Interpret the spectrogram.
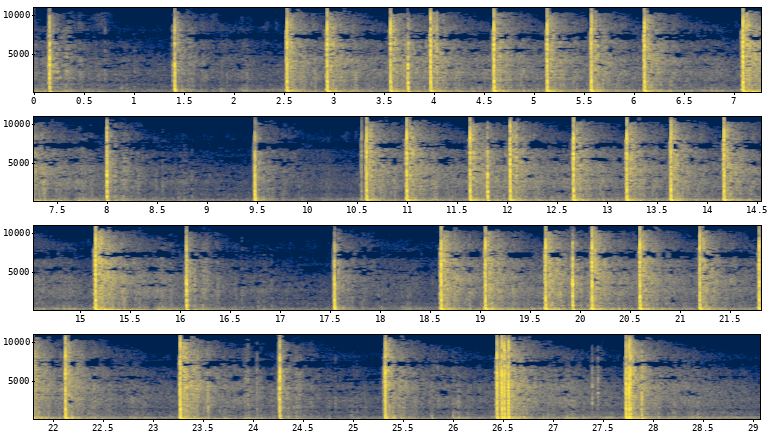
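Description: Aerial firework shells bursting in quick, irregular succession, about one or two sharp bangs a second. Several louder bursts carry a deep boom with a short echoing tail.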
